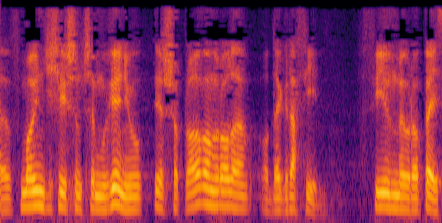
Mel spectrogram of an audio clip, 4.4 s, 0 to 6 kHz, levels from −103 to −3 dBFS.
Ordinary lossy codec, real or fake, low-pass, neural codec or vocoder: MP3, 24 kbps; fake; 5.4 kHz; codec, 16 kHz, 0.7 kbps, FocalCodec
